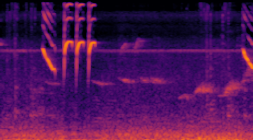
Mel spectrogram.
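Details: A cinereous tit sings with prenjak (prinia) imitations to lure other tits into song. A falling sweep leads into three sharp, high chirps, then softer rising notes and another descending slur close the passage.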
